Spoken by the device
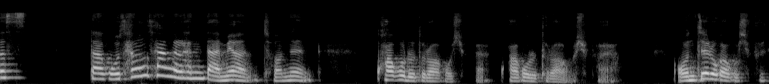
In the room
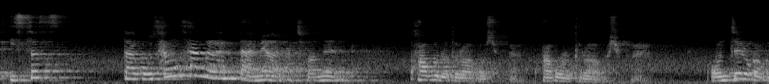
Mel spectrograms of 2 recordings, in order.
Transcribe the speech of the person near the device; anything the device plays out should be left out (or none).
none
